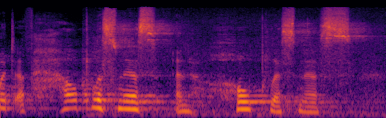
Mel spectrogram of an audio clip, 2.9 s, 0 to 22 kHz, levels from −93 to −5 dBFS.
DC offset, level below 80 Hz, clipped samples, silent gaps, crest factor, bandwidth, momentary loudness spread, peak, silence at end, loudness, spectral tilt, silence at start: under 0.1%; -70 dBFS; under 0.1%; none; 18 dB; 17.5 kHz; 11 LU; -18 dBFS; 0 s; -34 LUFS; -3 dB/octave; 0 s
